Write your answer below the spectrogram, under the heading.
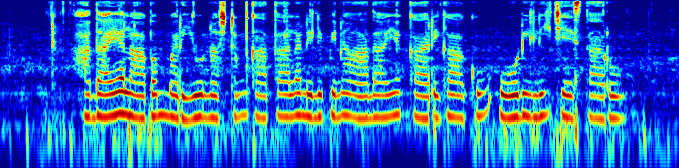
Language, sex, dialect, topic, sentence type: Telugu, female, Southern, banking, statement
